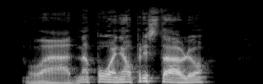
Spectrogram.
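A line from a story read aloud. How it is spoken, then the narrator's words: Displeased grumbling. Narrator (Russian): проворчал недовольно Захар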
